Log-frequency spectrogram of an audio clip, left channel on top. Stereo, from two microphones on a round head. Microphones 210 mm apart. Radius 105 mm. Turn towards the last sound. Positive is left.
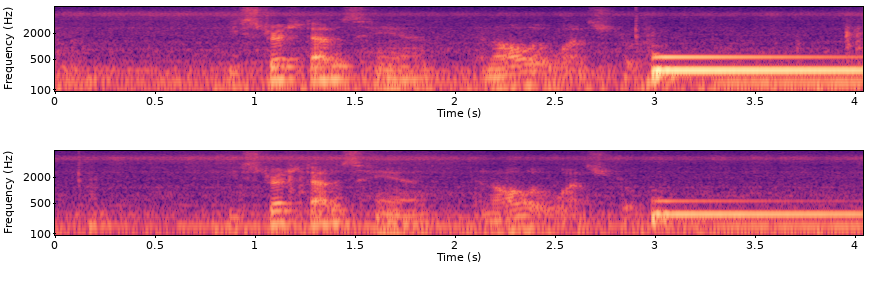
turn(degrees=-5)  # may be behind; listen again after turning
